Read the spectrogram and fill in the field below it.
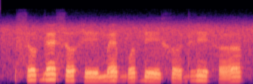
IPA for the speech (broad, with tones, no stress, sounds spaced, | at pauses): s ə˧˥ ɡ ɛ˥ s ə˧˥ h e˧˩˧ m ɛ˧˥ ɡʷ ə˩˥ ɓ e˧˩˧ x ə˩˧ dʱ e˥˨ h ɜ˩˥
